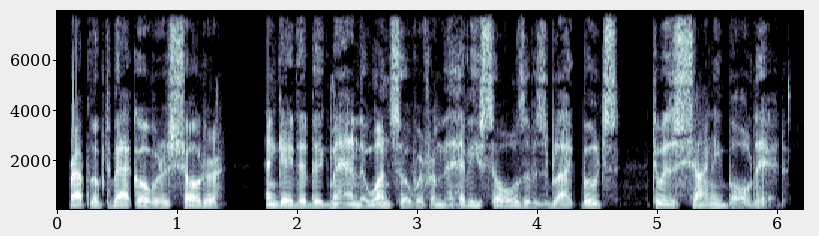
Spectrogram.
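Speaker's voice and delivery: usual speaking voice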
